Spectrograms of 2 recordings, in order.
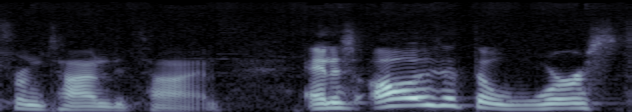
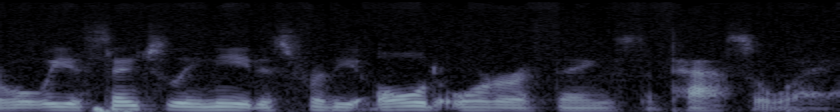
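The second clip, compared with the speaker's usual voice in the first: soft, measured preaching refrain; quiet earnest pulpit close; solemn sermon appeal; 3 semitones lower, 4 dB quieter than usual. Acted. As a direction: lay out each need gravely, then land the refrain.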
